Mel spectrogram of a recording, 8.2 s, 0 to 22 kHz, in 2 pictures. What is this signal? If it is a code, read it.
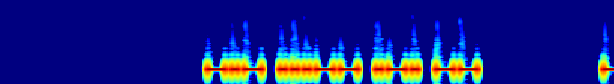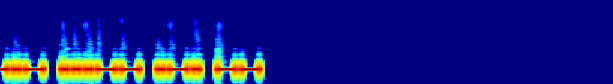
Morse code, heard as a keyed tone, about 30 wpm, 700 Hz. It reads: K3RM K3RM
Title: USA Call Signs - 4 Characters - Repeated 2x - 30wpm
